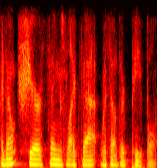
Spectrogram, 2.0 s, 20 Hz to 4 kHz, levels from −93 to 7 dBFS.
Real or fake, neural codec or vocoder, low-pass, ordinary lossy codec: real; none; 3.6 kHz; Opus, 24 kbps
